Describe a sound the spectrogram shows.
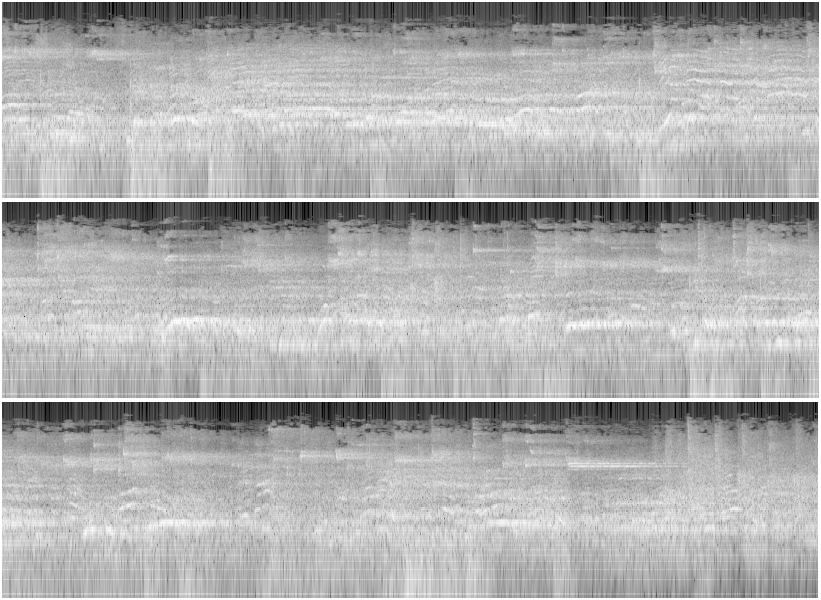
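A crowd of spectators murmurs and calls out in an echoing hall.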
